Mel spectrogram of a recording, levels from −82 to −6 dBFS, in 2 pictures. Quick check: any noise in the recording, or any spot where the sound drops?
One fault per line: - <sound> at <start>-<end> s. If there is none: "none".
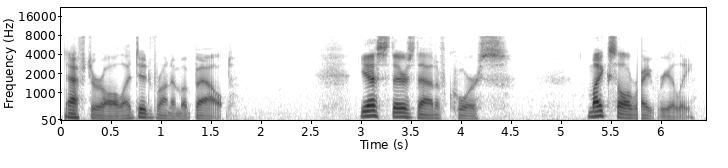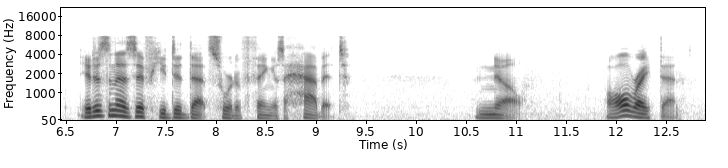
- dropout at 5.8-5.8 s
